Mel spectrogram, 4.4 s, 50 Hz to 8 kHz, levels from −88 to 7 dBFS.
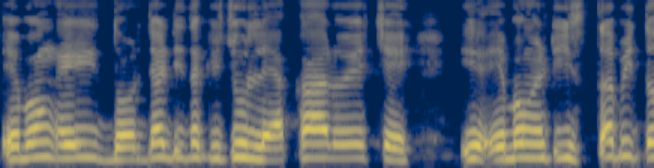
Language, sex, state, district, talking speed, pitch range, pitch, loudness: Bengali, male, West Bengal, Malda, 125 wpm, 230-250 Hz, 240 Hz, -14 LUFS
